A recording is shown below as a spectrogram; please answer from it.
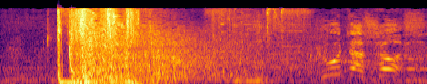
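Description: Gunfire in the sci-fi shooter Mass Effect Andromeda: a loud burst of shots near the start, fading into a rumbling tail, with short game voice or effect chirps toward the end.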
